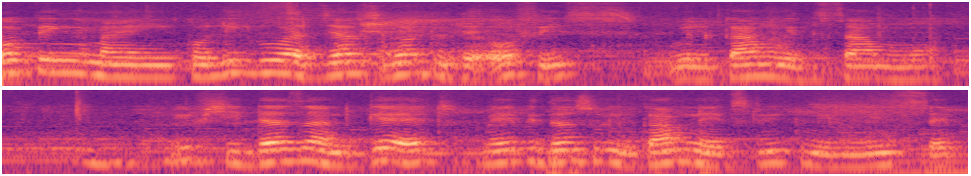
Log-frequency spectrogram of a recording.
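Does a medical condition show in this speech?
No.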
